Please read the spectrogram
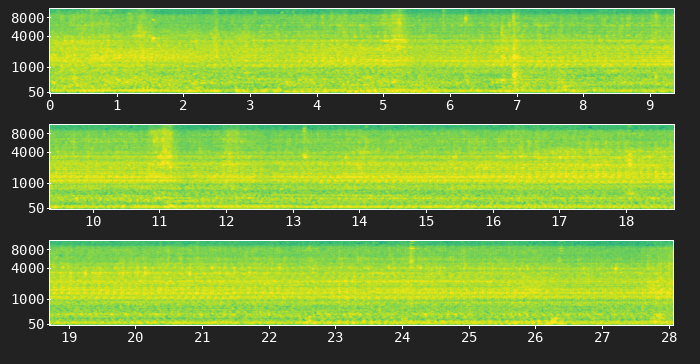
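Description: Eicher tractor's diesel engine running steadily as it powers the hydraulic tipping of a trailer loaded with soil, with a few faint knocks.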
